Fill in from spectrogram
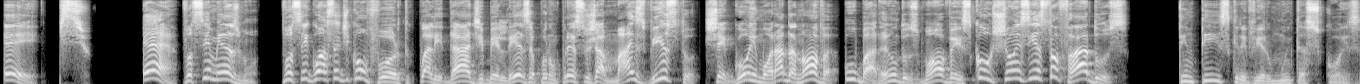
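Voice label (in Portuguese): VOZES MASCULINAS, Padrão Institucional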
